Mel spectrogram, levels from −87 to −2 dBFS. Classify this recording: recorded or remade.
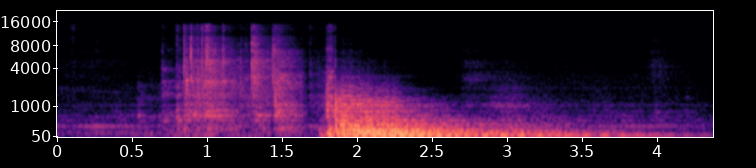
remade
